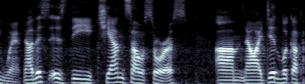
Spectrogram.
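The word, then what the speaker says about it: Qianzhousaurus: into it myself, and from my research, it is Chiansaurus. Chiansaurus, that's how you're supposed to pronounce it.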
